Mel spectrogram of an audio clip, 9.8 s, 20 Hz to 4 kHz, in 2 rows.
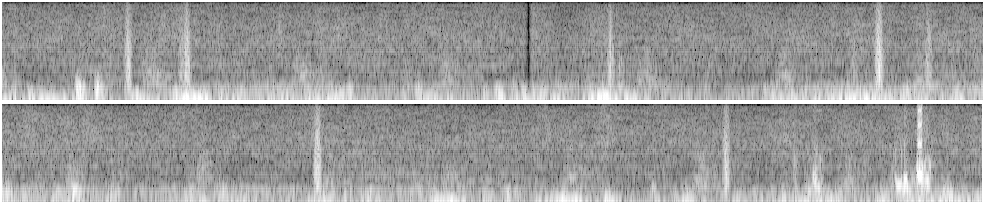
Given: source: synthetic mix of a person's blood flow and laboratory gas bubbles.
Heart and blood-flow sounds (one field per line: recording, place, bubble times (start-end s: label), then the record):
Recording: Doppler ultrasound of blood flow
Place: subclavian vein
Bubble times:
8.92-9.03 s: bubbles
9.34-9.59 s: bubbles
From the record:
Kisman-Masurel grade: 223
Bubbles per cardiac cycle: several, 3 to 8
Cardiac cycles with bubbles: 10 to 50%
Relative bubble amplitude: loud (0.450 to 0.775)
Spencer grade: 2 (many but less than half of the cardiac periods contain bubble signals, singularly or in groups)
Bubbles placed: anywhere in the cardiac cycle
